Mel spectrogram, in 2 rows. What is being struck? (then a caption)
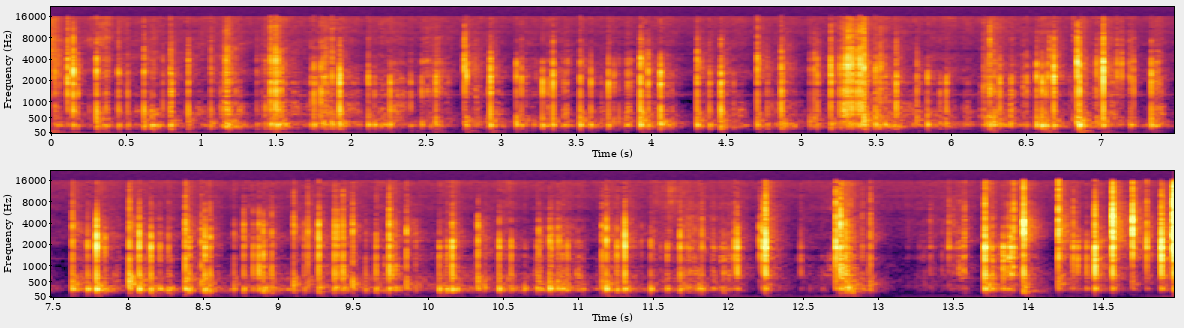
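Laminated hardcover notebook. Long nails tap and scratch the laminated cover of a glossy tropical-leaf hardcover notebook lying flat. A dense, steady run of quick, dry clicks and taps with very short ring and a midrange body around 270 Hz, mixed with brief scratchy passes and little deep bass.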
